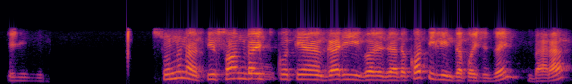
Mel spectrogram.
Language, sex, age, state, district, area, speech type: Nepali, male, 45-60, West Bengal, Darjeeling, rural, conversation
